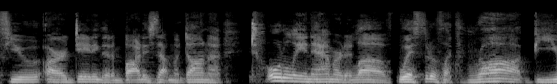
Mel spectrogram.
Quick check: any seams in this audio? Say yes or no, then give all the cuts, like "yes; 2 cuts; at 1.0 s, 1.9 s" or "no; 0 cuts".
yes; 5 cuts; at 1.0 s, 2.5 s, 3.5 s, 3.9 s, 4.2 s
